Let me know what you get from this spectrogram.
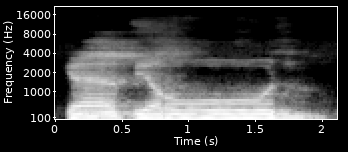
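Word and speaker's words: كافرون: Sedangkan kafirun bacaannya Imam Asim riwayat Hafz itu harus ditebalkan kafirun.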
